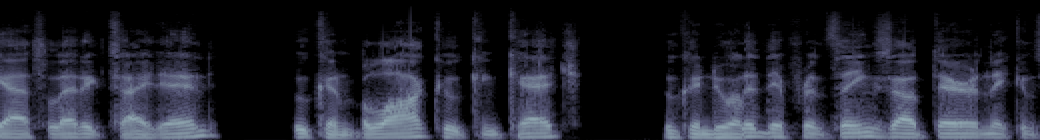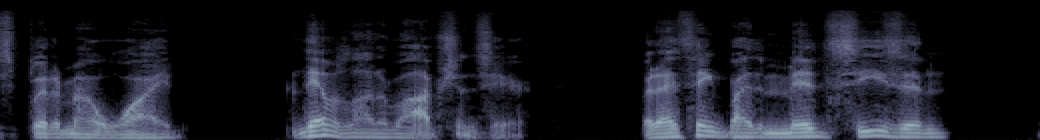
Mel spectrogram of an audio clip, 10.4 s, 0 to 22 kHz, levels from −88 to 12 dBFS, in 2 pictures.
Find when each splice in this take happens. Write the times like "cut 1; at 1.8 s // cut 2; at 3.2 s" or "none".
cut 1; at 3.7 s

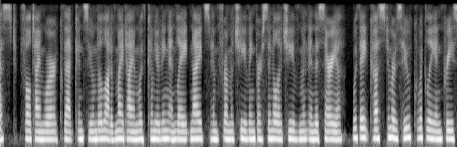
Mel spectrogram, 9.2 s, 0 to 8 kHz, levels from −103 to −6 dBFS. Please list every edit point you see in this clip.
cut 1; at 4.2 s // cut 2; at 6.9 s

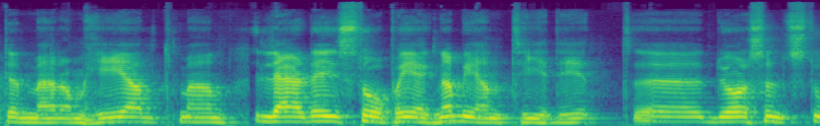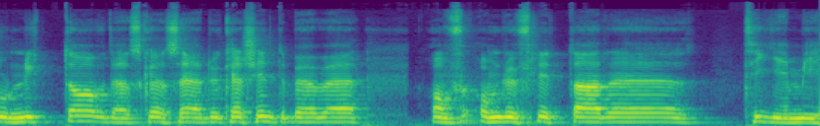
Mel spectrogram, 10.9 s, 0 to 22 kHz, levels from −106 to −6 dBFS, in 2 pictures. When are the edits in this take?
cut 1; at 1.7 s // cut 2; at 8.2 s

